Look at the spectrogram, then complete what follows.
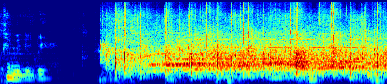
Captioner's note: cheers and applause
